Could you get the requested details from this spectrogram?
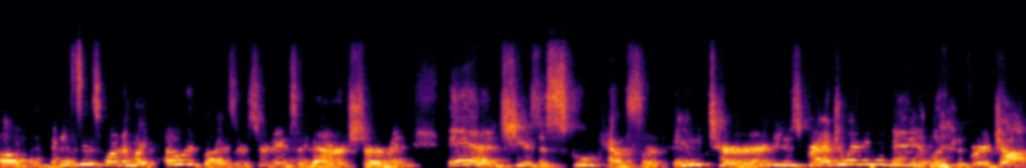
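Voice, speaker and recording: A woman with a high voice speaks at a moderate pace with lively intonation. There is audible room echo. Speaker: school social worker. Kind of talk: panel talk.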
